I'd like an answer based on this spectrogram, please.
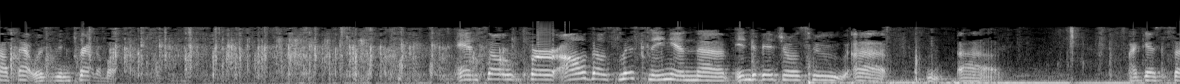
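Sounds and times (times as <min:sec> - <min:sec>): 
speech: 0:00.0 - 0:01.4, 0:04.6 - 0:10.1, 0:11.3 - 0:11.7
audience applause: 0:00.0 - 0:04.8.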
